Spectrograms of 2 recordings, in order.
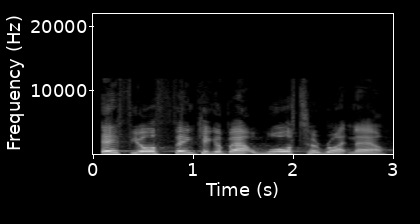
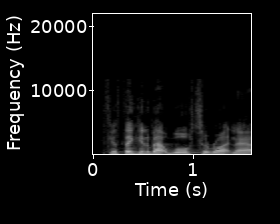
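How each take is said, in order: First: Loud, high, slow proclamation. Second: Said in the usual way. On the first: Acted. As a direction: proclaim it loudly and slowly to everyone. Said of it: "said in a loud voice". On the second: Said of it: "That's what he's saying".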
